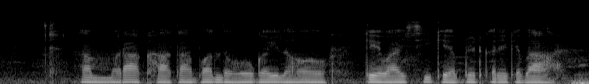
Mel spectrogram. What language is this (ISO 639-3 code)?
bho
